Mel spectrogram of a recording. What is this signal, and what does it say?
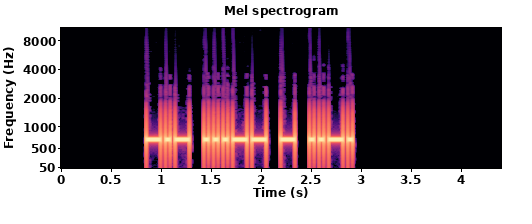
Morse code, heard as a keyed tone, about 25 wpm, 700 Hz. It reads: K3TF
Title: Easy Call Signs Repeated 2x - 25wpm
